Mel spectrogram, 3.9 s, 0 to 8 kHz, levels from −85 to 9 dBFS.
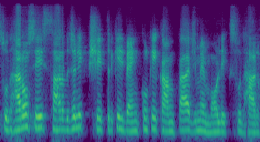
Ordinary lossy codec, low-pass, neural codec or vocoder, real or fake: none; 7.2 kHz; codec, 16 kHz, about 1 kbps, DyCAST, with the encoder's durations; fake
